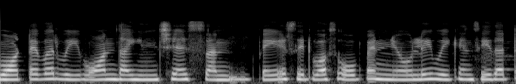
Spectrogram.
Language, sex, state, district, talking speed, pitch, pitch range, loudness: English, female, Punjab, Fazilka, 140 wpm, 230 Hz, 220-235 Hz, -16 LUFS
